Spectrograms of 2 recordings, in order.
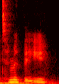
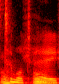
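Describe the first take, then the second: First: The name is said with an English pronunciation. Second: The name is said with a French pronunciation. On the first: It follows how the name is spelled. "all the fucking Americans say Timothy" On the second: It follows the name's French origin. "it's technically pronounced Timothée. Because he's French"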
